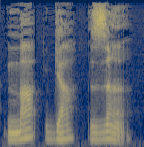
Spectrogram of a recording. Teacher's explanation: the ending here is IN, so it's nasal, it goes in your nose, and it's un.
